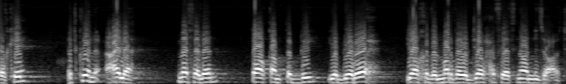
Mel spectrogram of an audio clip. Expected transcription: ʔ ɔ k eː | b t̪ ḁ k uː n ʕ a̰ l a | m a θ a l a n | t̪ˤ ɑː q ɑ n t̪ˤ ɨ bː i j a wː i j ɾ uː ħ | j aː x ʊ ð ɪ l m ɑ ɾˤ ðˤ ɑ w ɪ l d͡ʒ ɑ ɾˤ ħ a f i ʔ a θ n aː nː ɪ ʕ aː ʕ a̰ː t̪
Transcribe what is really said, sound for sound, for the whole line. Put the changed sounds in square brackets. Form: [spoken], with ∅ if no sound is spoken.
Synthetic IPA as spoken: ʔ [o] k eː | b t̪ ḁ k uː n ʕ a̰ l a | m a θ a l a n | t̪ˤ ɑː q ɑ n t̪ˤ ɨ bː i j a [bː] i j ɾ uː ħ | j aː x ʊ ð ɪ l m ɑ ɾˤ ðˤ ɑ w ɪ l d͡ʒ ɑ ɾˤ ħ a f i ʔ a θ n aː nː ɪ [z] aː ʕ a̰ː t̪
